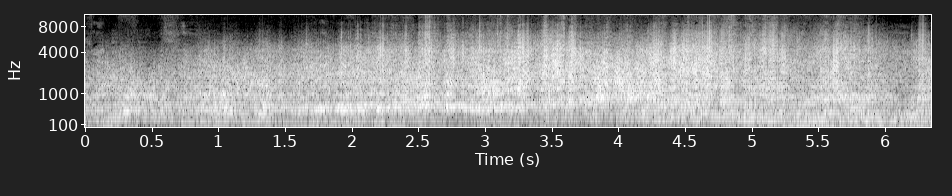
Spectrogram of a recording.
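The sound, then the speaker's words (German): A Eurofighter fighter jet roars at an aviation exhibition, loud enough to overload a radio reporter's microphone: a steady, dense, heavily distorted roar that holds at full loudness throughout, with no talk. “So klingt es, wenn die Lautstärke eines Kampfjets vom Typ Eurofighter das Mikrofon eines Radioreporters überfordert.”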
